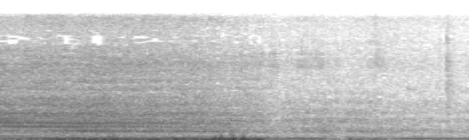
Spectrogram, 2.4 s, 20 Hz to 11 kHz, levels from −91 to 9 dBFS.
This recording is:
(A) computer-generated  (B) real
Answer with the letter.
B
